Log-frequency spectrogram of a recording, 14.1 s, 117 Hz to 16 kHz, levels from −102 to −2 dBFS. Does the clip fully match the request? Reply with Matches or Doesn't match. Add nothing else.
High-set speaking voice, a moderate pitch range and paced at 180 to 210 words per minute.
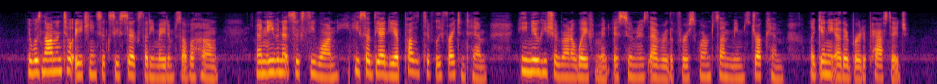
Matches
